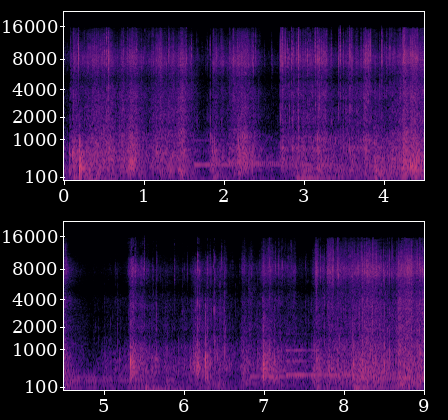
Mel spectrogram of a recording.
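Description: Plastic shopping bags and snack packets crinkling and rustling as groceries are lifted out, in repeated spells with a short lull about halfway, over quiet background music.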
